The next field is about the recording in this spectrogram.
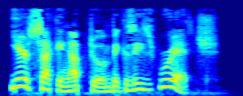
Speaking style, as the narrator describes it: Joshua sneered

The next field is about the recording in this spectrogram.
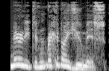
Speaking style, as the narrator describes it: said Amber cheerfully

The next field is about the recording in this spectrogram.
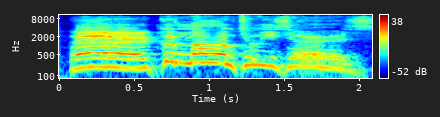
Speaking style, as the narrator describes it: he called cheerfully

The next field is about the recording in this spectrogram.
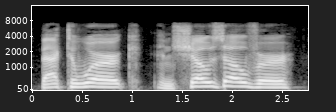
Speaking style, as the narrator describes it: the peacekeepers shouting

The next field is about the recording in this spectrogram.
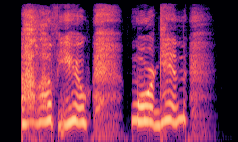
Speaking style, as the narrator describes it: she cried

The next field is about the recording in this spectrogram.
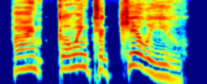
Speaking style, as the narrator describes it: Bernie gasped

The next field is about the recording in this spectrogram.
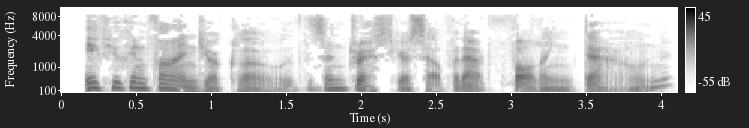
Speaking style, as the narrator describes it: she said calmly

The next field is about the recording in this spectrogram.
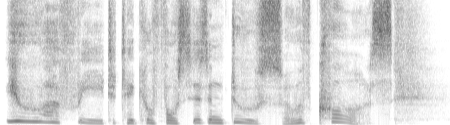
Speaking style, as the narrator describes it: Zuzuli Mindrek said lazily

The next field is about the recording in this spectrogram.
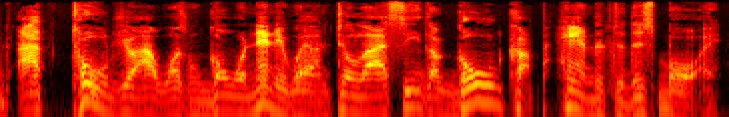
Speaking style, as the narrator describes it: Snorting and growling, Grandpa said

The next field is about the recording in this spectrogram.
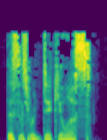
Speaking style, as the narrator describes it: Amanda muttered

